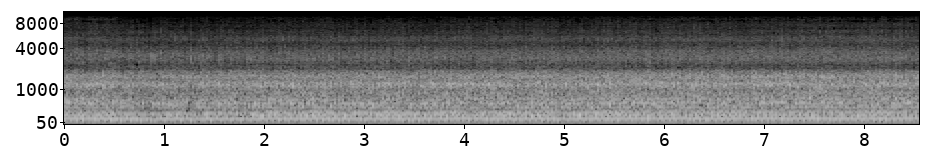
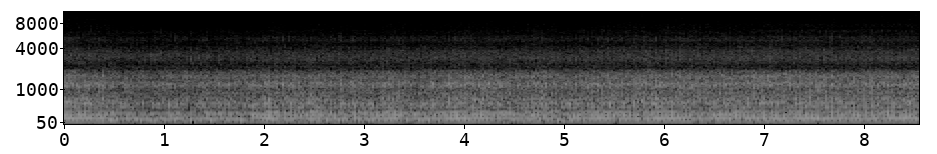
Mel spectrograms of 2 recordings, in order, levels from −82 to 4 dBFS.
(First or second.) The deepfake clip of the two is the second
